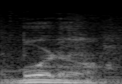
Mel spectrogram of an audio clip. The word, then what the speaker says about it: Bordeaux: The Bordeaux, it's like, when you spell it, it's spelled Bordeaux, but you pronounce it as Bordeaux.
